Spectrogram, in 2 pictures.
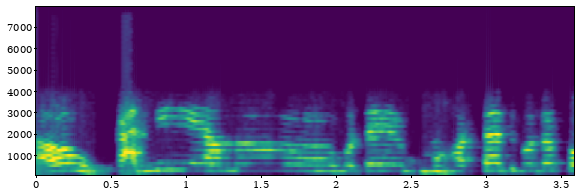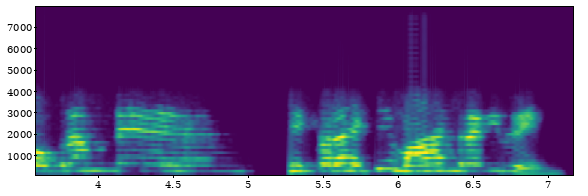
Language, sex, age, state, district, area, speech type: Odia, female, 60+, Odisha, Gajapati, rural, conversation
